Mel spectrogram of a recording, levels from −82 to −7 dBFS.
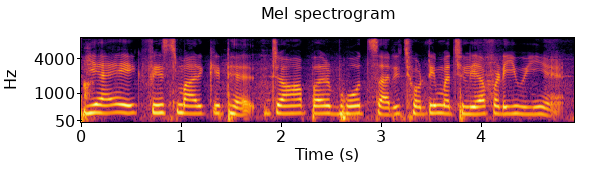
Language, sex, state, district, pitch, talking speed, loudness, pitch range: Hindi, female, Uttar Pradesh, Shamli, 235 Hz, 170 wpm, -15 LUFS, 225-245 Hz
